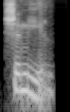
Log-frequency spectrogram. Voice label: "chenille", Indian

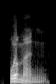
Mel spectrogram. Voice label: "woman", American

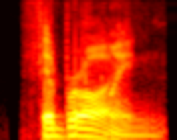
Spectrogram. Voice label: "fibroin", American

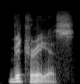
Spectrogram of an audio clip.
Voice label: "vitreous", American

